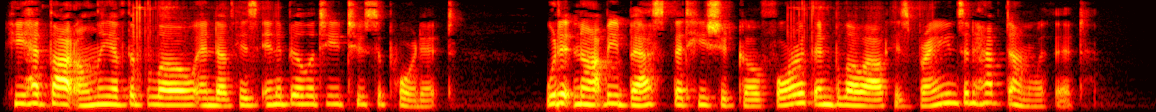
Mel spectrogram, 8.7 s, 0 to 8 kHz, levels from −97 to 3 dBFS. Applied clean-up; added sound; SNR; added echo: neural mask model RNNoise.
